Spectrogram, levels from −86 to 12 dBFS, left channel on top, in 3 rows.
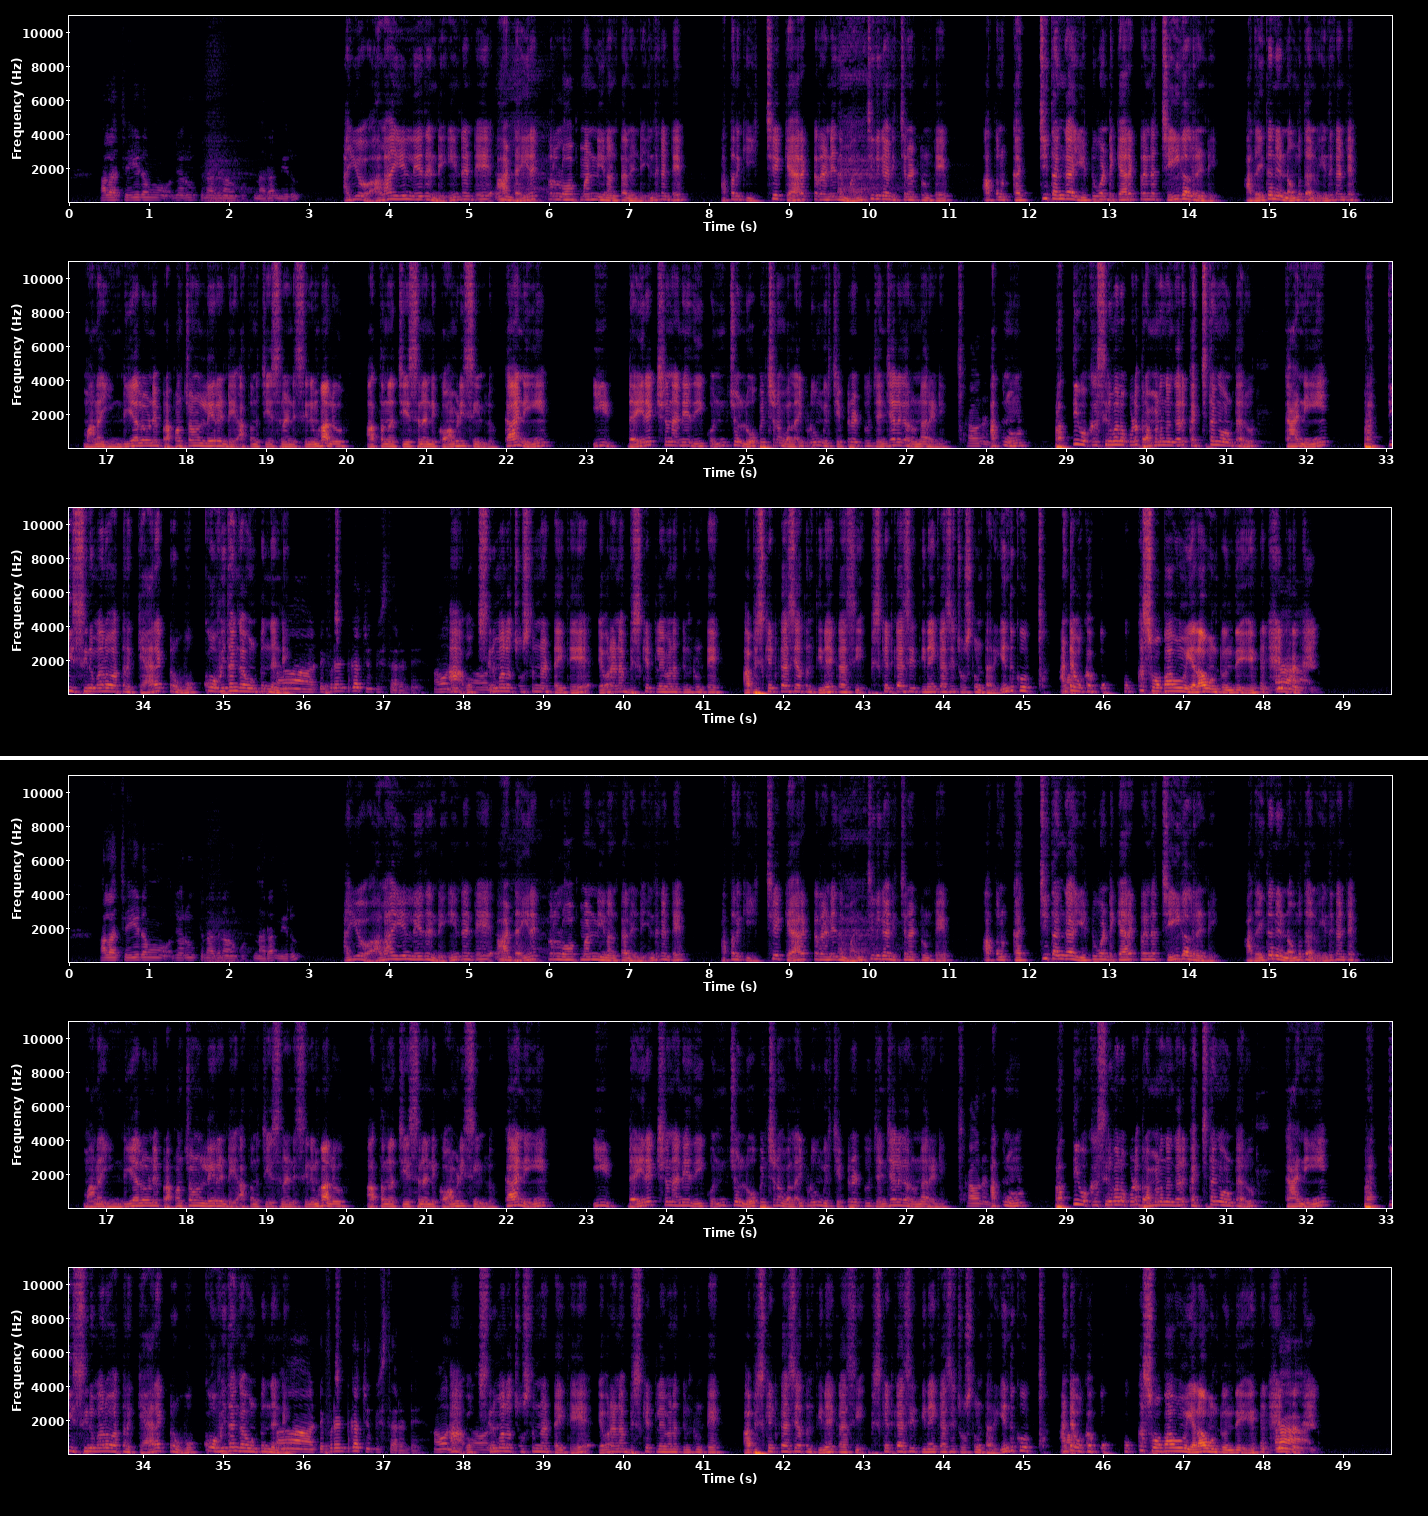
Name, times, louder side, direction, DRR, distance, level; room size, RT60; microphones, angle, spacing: voice 1, 0.4-2.9 27.8-28.1 35.7-38.5 45.5-45.6 48.1-48.7, right 4 dB, 65° right, 0.8 m, -37 dB
sound 1, 1.7-2.3 5.2-6.3 9.6-11.0 11.5-11.7 13.7-14.2, left 2 dB, 80° left, 0.8 m, -47 dB
voice 2, 3.4-7.7 8.3-11.0 11.4-14.3 14.7-16.1 16.7-20.0 20.3-22.5 23.1-27.5 28.2-28.5 28.9-31.4 31.7-32.3 32.7-35.8 37.8-41.2 41.5-45.9 46.4-48.2 48.5-48.6, left 1 dB, 30° left, 1.0 m, -32 dB
2.9 x 2.1 x 3.7 m
head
